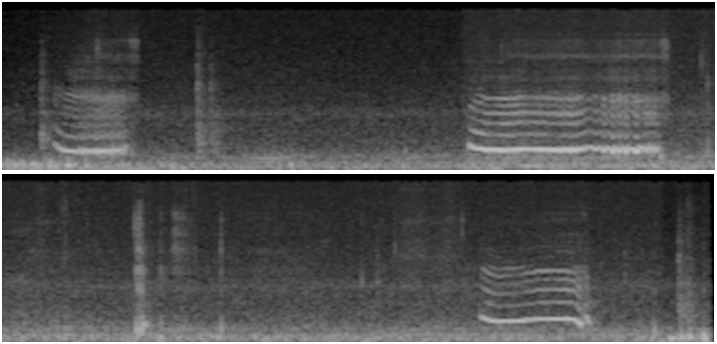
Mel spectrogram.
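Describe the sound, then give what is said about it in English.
A cat named Professor Banana snoring, with three drawn-out, whistling, squeaky tones that bend in pitch, spaced unevenly over a low steady background hum and with no talking. “Okay, here's Professor Banana snoring.”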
